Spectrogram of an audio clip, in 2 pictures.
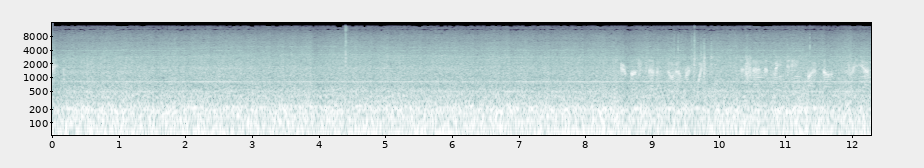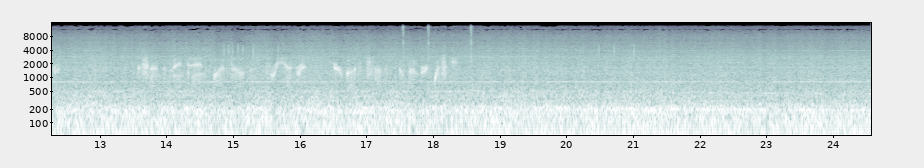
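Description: Jet engines drone with a steady low rumble.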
